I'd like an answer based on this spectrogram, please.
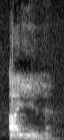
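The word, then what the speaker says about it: איל: Ça se prononce Haïl.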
